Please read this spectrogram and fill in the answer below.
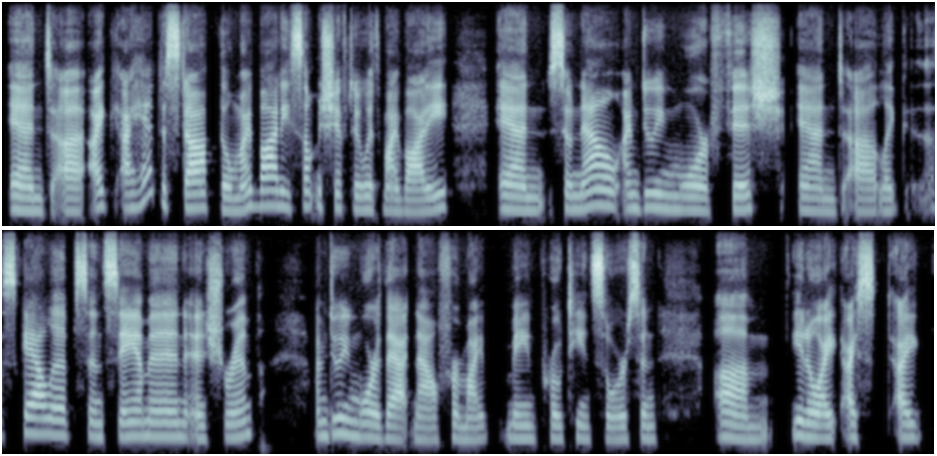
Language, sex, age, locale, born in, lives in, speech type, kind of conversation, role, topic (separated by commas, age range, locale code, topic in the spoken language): English, female, 60-64, en-US, United States, United States, conversation, unstructured, none, What does a nourishing meal look like to you?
